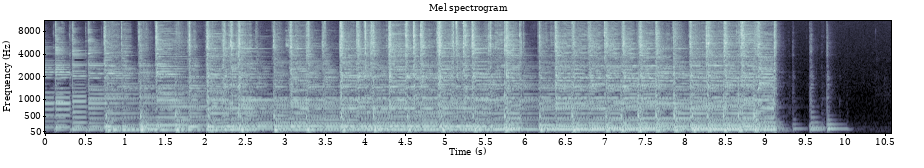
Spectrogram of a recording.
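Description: Acoustic guitar strummed fast and hard in a live folk-punk blues song, breaking off about nine seconds in to a few scattered notes.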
